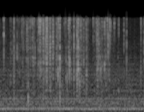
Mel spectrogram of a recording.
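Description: A thin plastic packet holding taco shells crinkles and rustles in continuous, uneven bursts close to the microphone, with no talking.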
